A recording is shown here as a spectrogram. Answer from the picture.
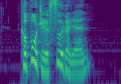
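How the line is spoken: Laughing. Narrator (Chinese): 王夫人笑道

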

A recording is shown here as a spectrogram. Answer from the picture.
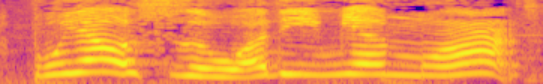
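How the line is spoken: Shouted. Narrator (Chinese): 喊了一句

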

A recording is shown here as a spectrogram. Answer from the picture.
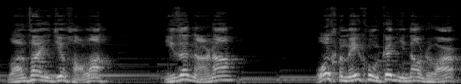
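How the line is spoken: Stern voice. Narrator (Chinese): 爸爸的声音非常严厉

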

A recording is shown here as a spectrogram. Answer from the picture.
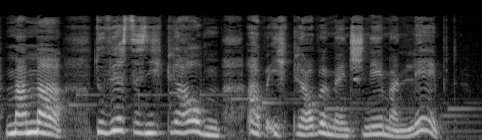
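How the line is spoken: Excited call. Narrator (German): rief aufgeregt

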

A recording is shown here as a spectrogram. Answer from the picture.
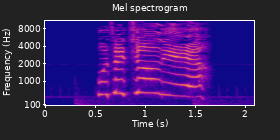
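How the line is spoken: Loud shout from upstairs. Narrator (Chinese): 楼上有人大声的喊

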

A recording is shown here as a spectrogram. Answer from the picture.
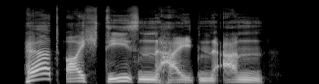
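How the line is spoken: Roaring. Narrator (German): brüllte er

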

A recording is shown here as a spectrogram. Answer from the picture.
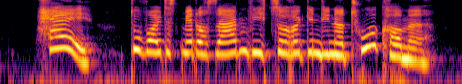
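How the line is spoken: Called out. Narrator (German): rief Alexia

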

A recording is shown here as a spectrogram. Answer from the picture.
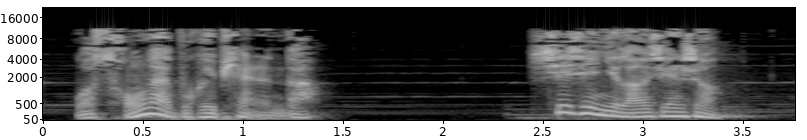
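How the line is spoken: Gentle. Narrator (Chinese): 大灰狼温柔的说

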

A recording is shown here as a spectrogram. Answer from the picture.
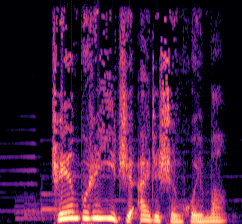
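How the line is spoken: Crowd laughing and teasing. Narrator (Chinese): 所有人都笑起来，各种起哄

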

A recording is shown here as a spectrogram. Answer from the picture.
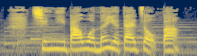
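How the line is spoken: Elderly tearful pleading. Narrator (Chinese): 老爷爷和老奶奶哭求说

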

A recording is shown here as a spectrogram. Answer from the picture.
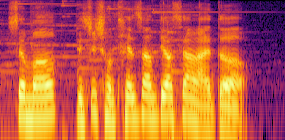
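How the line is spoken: Embarrassed reply. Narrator (Chinese): 我不好意思地回答说

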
